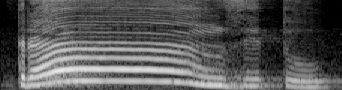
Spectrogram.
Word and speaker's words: trânsito: Você vai lá no portão e vai falar trânsito. Qual foi a palavra mais forte que saiu da sua boca? Foi o tran. Então significa que o tran é a sílaba forte.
